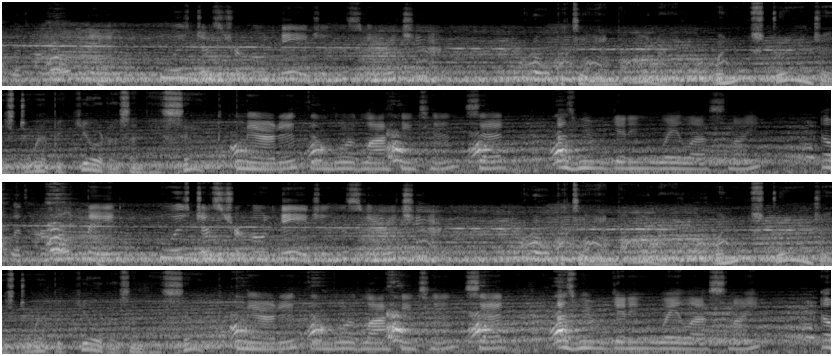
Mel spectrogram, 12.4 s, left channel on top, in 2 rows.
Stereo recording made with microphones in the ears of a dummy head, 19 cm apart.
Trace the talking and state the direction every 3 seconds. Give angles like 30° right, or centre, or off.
40° right, 10° right, centre, 50° right.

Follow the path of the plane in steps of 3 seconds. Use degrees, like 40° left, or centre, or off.
10° left, 30° right, 50° right, 60° right.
